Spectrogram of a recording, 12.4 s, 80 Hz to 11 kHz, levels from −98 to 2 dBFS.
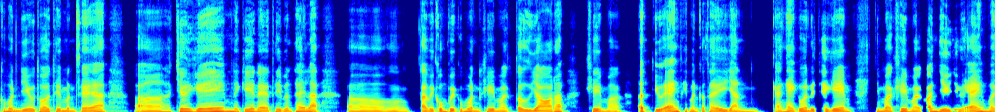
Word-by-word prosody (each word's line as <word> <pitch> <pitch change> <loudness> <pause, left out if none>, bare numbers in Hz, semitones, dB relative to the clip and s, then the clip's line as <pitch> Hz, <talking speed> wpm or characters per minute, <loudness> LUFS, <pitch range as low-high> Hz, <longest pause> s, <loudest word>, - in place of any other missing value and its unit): của 170 - -3
mình 140 -5 0
nhiều 125 -1 +1
thôi 145 +3 +1
thì 135 -3 -1
mình 115 -1 -1
sẽ, 135 +5 +1 0.3
ờ, 125 0 0 0.2
chơi 150 +2 +3
game 155 +3 +5
này 165 -3 +1
kia 160 0 +2
nè, 135 -3 +1
thì 140 - 0
mình 130 -1 -2
thấy 175 +3 +1
là, 145 -5 +2 0.3
ờ, 120 -1 -1 0.5
tại 115 0 +2
vì 125 - 0
công 140 +2 0
việc 135 - +2
của 145 - -3
mình 140 -6 0
khi 135 +4 0
mà 120 -3 -2
tự 105 +2 +2
do 135 +2 +3
đó, 170 +1 +2 0.3
khi 140 -2 +1
mà 110 -5 -4 0.2
ít 175 0 +3
dự 120 - +3
án 145 +5 +4
thì 140 - -5
mình 120 -3 -2
có 135 - -4
thể 130 0 0
dành 115 -4 -1 0.2
cả - - -3
ngày 135 -3 0
của 145 - +3
mình 140 - +2
để 135 - +1
chơi 135 - -1
game, 140 0 +3 0.3
nhưng 150 -2 -1
mà 120 -4 +2
khi 145 +6 +1
mà 125 -3 0
có 150 - +1
nhiều 130 -8 +3
dự 120 +2 -3
án 160 +8 +3
mà 140 - 0
135 Hz, 265 wpm, -23 LUFS, 120-145 Hz, 0.5 s, game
